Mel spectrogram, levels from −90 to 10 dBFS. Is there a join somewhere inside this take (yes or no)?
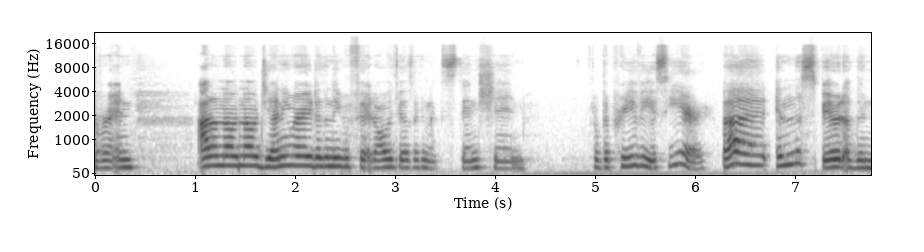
yes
